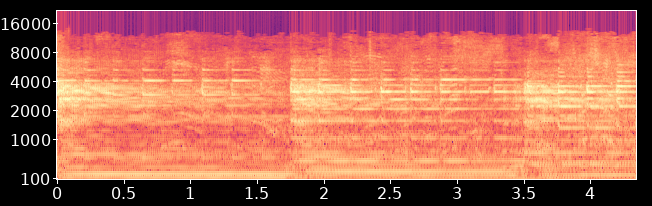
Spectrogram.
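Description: Live rock band playing an instrumental passage: electric guitars and bass guitar holding sustained chords, changing chord twice.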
